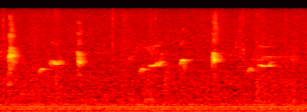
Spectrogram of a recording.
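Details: Two pet helmeted guineafowl perched on the back of a chair indoors give soft, short chirping contact notes at an uneven pace against a low indoor hum.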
